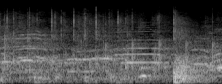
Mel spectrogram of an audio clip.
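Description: Voices shouting and calling over one another around a wrestling ring, with one heavy thud on the ring canvas near the end as the pin cover goes on.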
